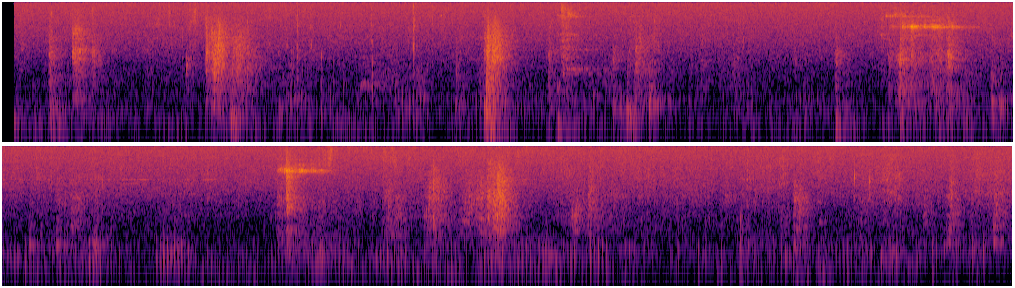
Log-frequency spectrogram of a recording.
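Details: Maxwell, a kitten at the Chemung County SPCA, purring softly indoors: a low, steady rumbling pulse throughout, broken by frequent clicks, rustles and handling knocks.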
